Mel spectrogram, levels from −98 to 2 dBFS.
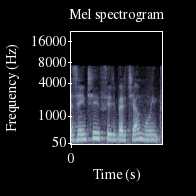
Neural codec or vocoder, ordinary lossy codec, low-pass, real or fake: none; none; 7.2 kHz; real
